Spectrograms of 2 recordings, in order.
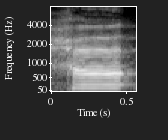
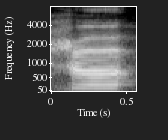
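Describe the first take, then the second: The two takes are said the same way.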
